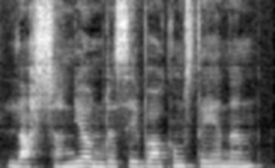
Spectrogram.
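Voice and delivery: ordinary delivery, nothing marked

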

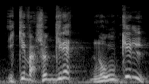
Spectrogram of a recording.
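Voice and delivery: very high, cheerful coaxing; disarming, smiling. Acted. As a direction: coax grumpy uncle with a smile. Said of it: "smilte Fred avvæpnende". (avvæpnende, lys og smilende stemme)

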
